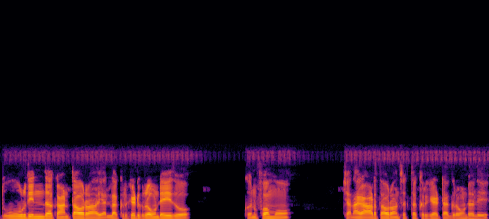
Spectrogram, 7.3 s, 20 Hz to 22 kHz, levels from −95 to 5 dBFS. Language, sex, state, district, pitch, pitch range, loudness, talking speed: Kannada, male, Karnataka, Chamarajanagar, 130 Hz, 125-140 Hz, -18 LUFS, 115 wpm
